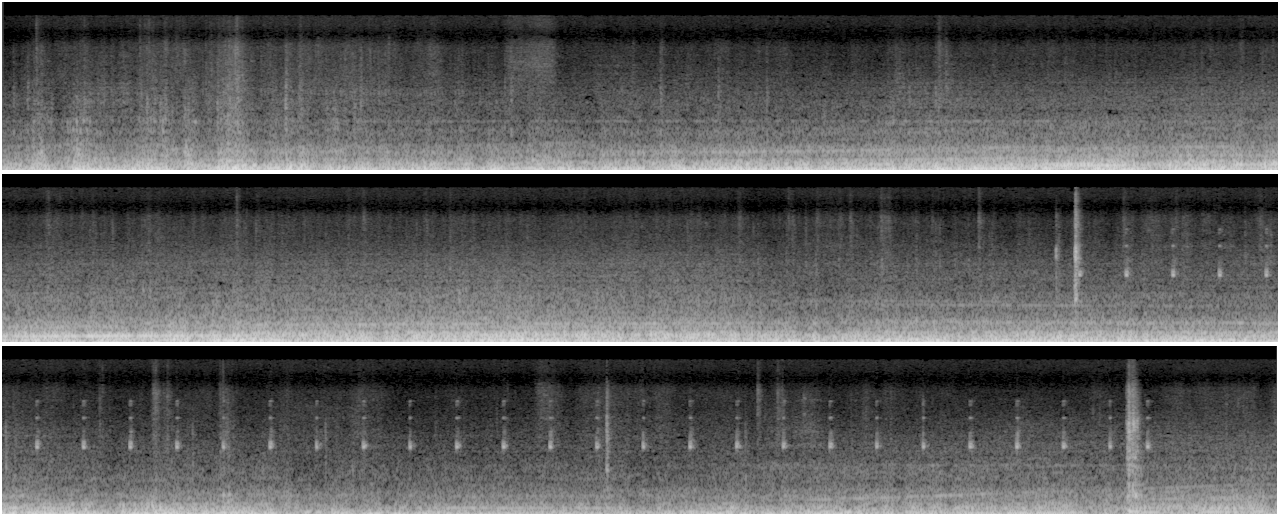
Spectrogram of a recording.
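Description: Car engine and road rumble heard from inside the cabin while driving. About two-thirds of the way through, the turn-signal indicator starts ticking steadily, about three ticks a second, for roughly ten seconds, beginning and ending with a sharper click of the stalk.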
